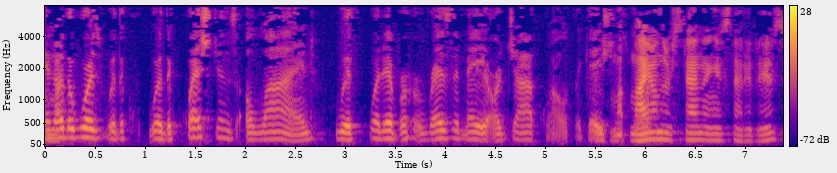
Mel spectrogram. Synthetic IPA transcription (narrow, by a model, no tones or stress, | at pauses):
ɨ̃nʌðə˞wɜ˞dzwə˞ðɨ | wə˞ðɨkʰw̥ɛst͡ʃɨ̃nzəlãɪ̃n | wɪðwʌɾɛvə˞əɹɛzɨmeɪʔə̰˞d͡ʒɑb̚kʰw̥ɑ̰lˠə̰fɨkʰeɪʃnzmaɪʌ̃ndə˞stæ̃ndɪ̃ŋɨzðɨɾɨɾɪz̥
